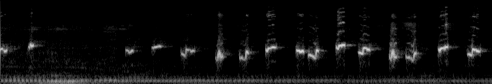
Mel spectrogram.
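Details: Morning ngropel song of a sooty-headed bulbul, long and melodious: sparse whistles at first, then quickening bubbly two-note phrases, with a low droning hum in the background.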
